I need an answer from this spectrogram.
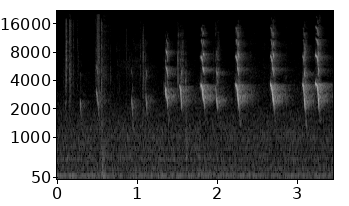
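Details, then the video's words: A male guinea pig gives a series of high, bird-like chirps, starting softly and irregularly, then growing louder and more regular at about two per second, each note a quick falling slur. "Guinea pigs chirping sounds"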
